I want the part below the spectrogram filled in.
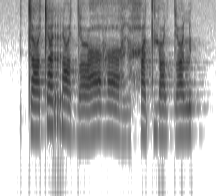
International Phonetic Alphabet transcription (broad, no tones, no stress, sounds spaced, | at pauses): t ɛ tˤ ʏ r a dˤ a ʕ ə̤ ʕ e̤ ħ a t j ɐ l dˤ ɪ l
